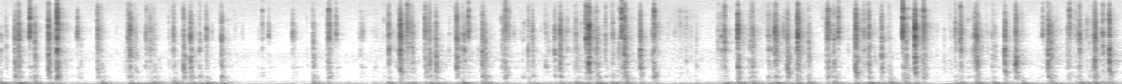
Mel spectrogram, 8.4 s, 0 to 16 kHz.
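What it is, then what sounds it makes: Plastic mechanical keyboard. Fingertips of both hands type quickly on a mint-green YUNZII Actto B303 Bluetooth retro typewriter-style mechanical keyboard with round plastic keycaps and a hollow plastic case. The result is a dense, steady stream of short, bright plastic clacks with a hollow low thud beneath each keystroke. A low steady hum sits under the typing throughout.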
